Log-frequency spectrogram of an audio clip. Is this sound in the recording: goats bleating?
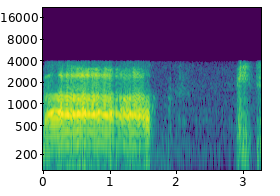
yes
